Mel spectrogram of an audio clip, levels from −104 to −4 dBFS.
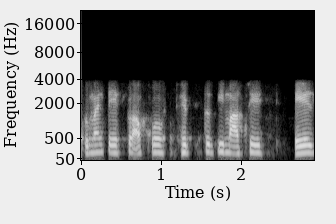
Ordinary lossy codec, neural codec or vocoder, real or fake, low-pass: Opus, 16 kbps; codec, 16 kHz, 8 kbps, FunCodec, trained on LibriTTS, 25 frames a second; fake; 3.6 kHz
